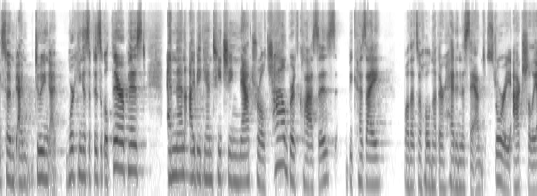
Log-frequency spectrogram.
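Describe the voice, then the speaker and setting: Middle-aged woman, bright chatty host, casual storytelling, reverberant room. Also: mid-range voice. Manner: chatty, asks listeners questions, many fillers. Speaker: wellness show host.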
